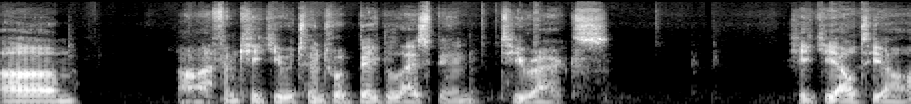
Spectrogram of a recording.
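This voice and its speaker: Very deep, low man's voice with a slight Welsh accent and fairly even intonation. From South Wales Valleys. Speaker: rapper. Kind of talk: casual chat. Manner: halting.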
